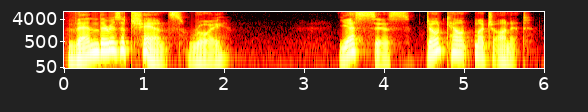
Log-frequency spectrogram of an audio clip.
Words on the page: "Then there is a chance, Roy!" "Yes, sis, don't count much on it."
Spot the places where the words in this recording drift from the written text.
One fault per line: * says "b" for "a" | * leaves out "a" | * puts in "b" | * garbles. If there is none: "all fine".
all fine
